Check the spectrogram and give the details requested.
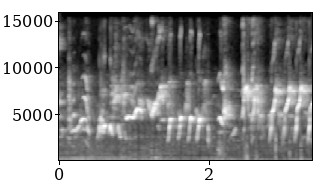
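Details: Warbling white-eye (pleci) song from a tutor recording made for training birds: rapid, high twittering and chirping phrases with quick rising and falling whistled notes, bursts broken by short pauses.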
